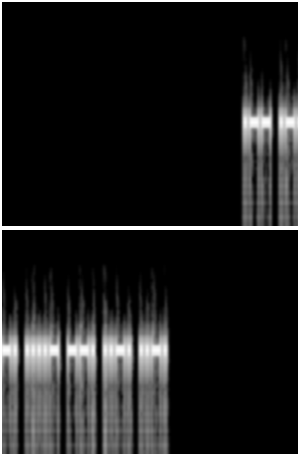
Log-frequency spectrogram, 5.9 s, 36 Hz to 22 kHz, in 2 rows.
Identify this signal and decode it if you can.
Morse code, heard as a keyed tone, about 37 wpm, 700 Hz. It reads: WP4GFF
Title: USA Call Signs - 6 Characters - Repeated 3x - 40wpm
